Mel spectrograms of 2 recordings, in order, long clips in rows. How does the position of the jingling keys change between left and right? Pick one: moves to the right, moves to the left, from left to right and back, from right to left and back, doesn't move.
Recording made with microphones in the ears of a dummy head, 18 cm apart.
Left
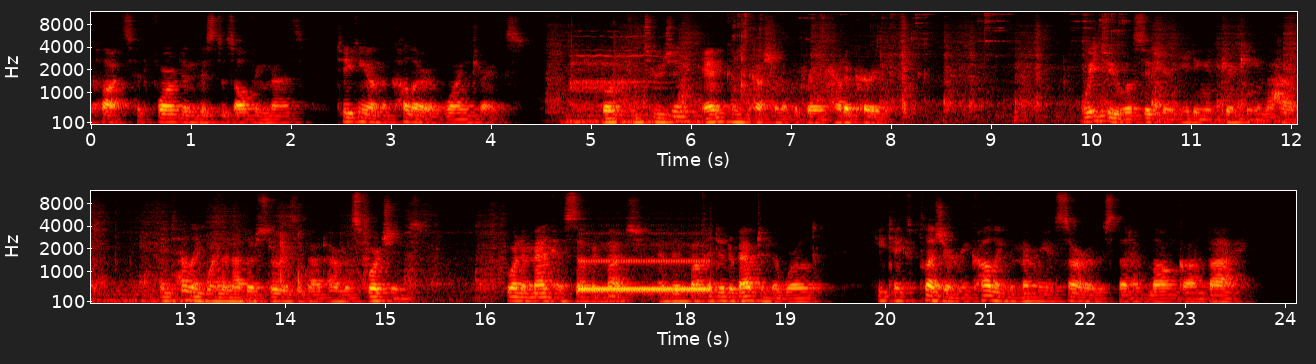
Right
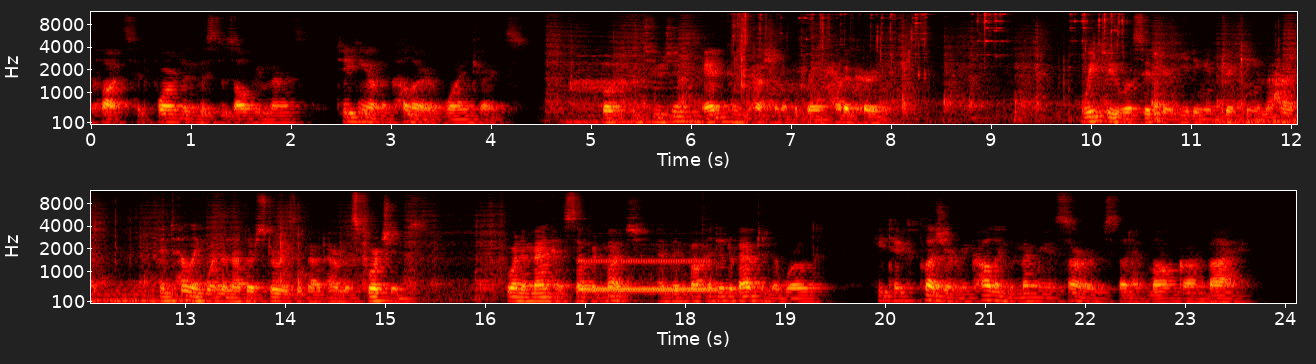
from left to right and back.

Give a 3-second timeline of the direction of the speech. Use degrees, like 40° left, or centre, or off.
20° left, 20° left, 10° left, 10° right, 20° right, centre, 10° left, 20° left.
